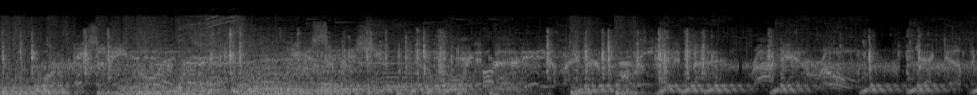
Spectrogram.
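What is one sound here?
Rapid gunfire rattles in a busy battle.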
